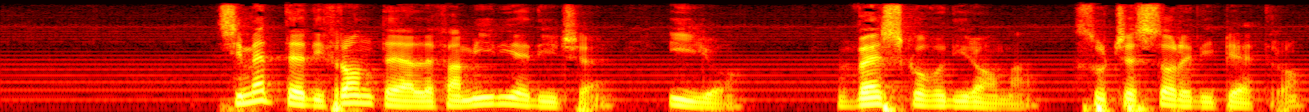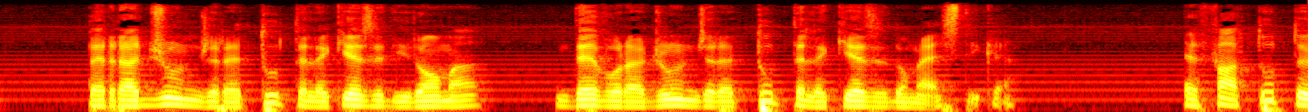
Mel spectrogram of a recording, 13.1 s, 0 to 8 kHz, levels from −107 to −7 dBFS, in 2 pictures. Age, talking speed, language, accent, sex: 30-49, 140 wpm, Italian, native, male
